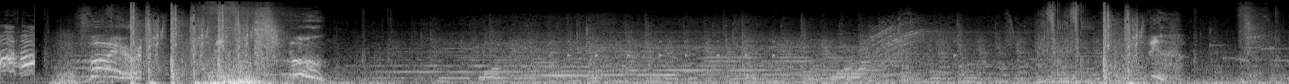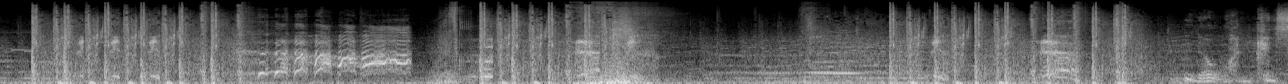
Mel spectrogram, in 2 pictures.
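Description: Bursts of gunfire in a Deadly Premonition 2 boss fight, dense rapid volleys and booming thuds that come in several loud waves, with voices and laughter mixed in among them.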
